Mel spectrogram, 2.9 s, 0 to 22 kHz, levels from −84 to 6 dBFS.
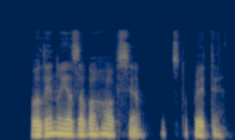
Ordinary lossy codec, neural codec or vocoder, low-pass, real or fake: MP3, 48 kbps; vocoder, 22.05 kHz, 80 mel bands, Vocos; 9.9 kHz; fake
